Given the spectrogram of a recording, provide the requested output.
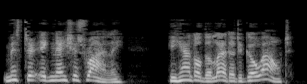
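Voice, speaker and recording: A man voicing a timid, nervous male office manager with a shrill, piping voice. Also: fast talker, a bit bright, breathy edge, dry recording. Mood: flustered.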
